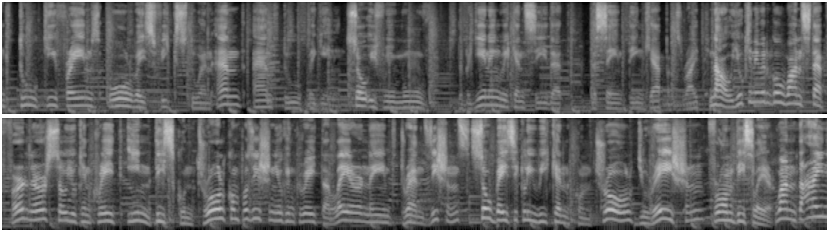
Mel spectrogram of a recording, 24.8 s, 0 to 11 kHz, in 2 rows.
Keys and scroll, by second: 6.6 space, 9.0 space.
